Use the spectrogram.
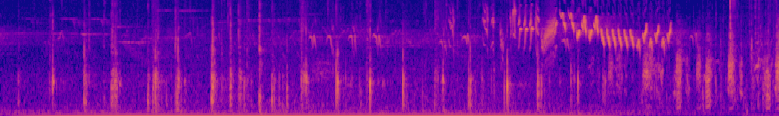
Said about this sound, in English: There goes Jane on her little horse.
